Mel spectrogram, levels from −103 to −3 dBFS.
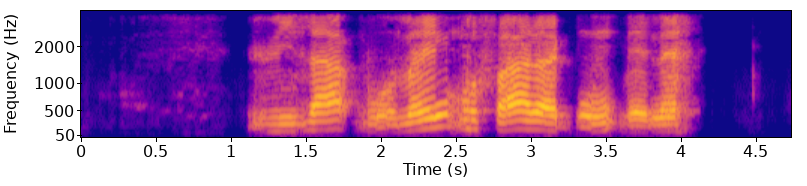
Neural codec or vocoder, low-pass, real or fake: codec, 16 kHz in and 24 kHz out, 1.1 kbps, FireRedTTS-2 codec; 3.6 kHz; fake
